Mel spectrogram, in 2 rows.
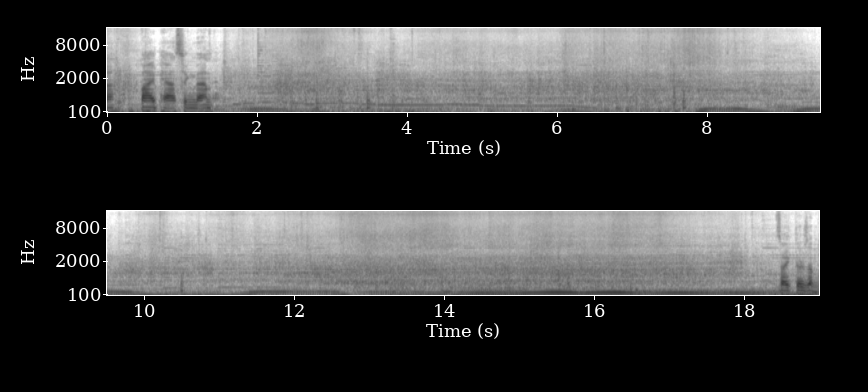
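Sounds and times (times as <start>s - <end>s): truck engine revving: 0.0s - 19.0s.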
